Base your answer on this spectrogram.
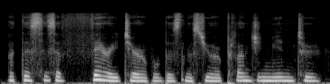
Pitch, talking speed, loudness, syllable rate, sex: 170 Hz, 220 wpm, -19 LUFS, 6.5 syllables/s, female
